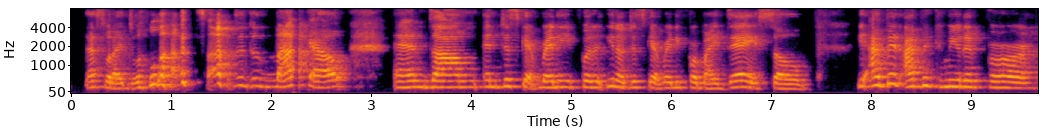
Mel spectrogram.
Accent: Long Island, New York, United States; I'm from Long Island, which is the suburbs of New York City.

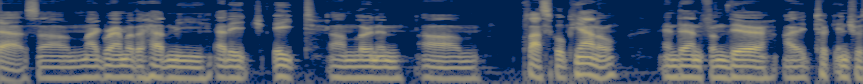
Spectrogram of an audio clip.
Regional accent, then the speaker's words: New York City, New York, United States; And a lot of my friends growing up in the Bronx, we all had inquisitive minds and we wondered about these things.

